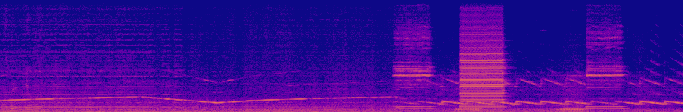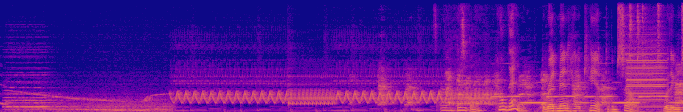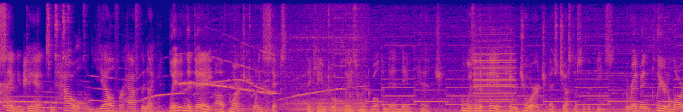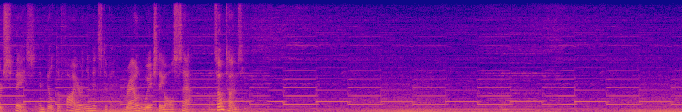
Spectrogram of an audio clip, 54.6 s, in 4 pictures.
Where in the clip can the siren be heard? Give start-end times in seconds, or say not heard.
0.0-54.5.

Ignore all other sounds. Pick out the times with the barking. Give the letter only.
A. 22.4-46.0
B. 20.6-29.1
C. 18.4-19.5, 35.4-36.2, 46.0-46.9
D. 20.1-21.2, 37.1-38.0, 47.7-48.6
B.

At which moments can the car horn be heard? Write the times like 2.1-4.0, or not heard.
9.2-10.3, 26.1-27.1, 36.8-37.7.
